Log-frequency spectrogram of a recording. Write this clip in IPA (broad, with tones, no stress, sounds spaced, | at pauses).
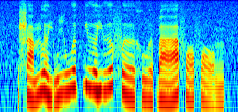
ʂ a˨˩˦ m l ə˨˩ j w i˧ w ə˦˥ k̚ j ɨ˧ ə̯ j ɨ˧˥ ə̯ f əː˨˩ x u˨˩ ə̯ ɓ aː˨˩˦ f ɔ˨˩˦ f ɔ˨˩˨ ŋ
